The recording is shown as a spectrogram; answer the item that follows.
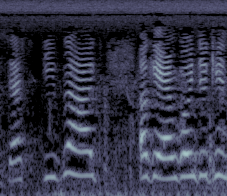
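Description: A child singing quietly in short, held phrases.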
